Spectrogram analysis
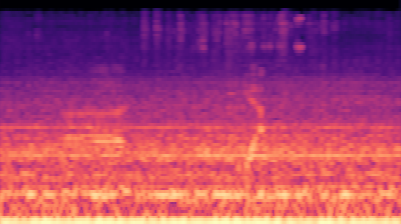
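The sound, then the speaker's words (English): The engine of a Bobcat skid steer loader runs while it drives slowly, a steady, loud low drone with a constant hum that barely changes throughout. “I don't know what's the top speed in this bobcat, in this skid steer. I don't imagine that it is very fast, because I am definitely not moving very fast.”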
